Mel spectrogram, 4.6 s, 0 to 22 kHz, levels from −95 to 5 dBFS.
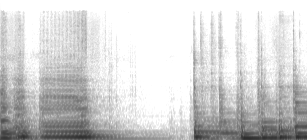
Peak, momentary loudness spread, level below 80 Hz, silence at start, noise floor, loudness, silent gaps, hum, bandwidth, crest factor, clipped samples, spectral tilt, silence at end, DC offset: -10 dBFS; 13 LU; -28 dBFS; 0 s; -60 dBFS; -24 LUFS; none; 50 Hz at -40 dBFS; 4.1 kHz; 14 dB; under 0.1%; -10 dB/octave; 0 s; under 0.1%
